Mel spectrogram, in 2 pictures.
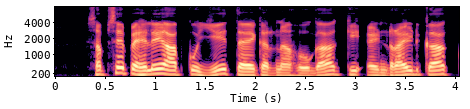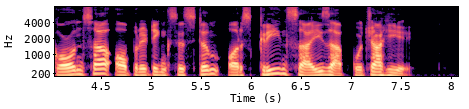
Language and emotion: Hindi, neutral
